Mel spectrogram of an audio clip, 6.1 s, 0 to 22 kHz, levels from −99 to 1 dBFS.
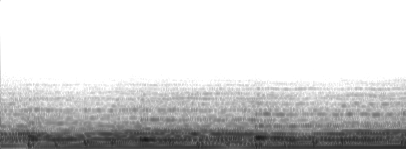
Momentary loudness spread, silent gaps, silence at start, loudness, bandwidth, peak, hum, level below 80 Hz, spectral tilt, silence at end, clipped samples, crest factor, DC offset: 5 LU; none; 0 s; -21 LUFS; 1.6 kHz; -6 dBFS; none; -24 dBFS; -17.5 dB/octave; 0 s; under 0.1%; 14 dB; under 0.1%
